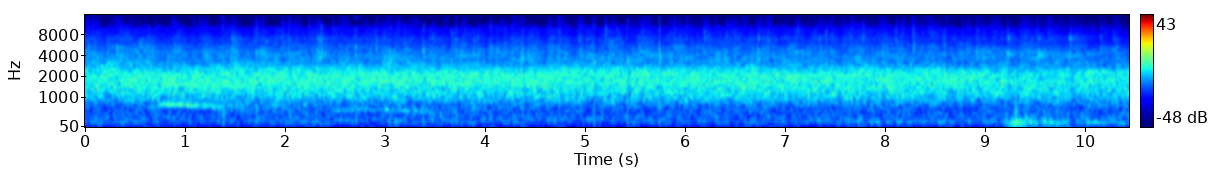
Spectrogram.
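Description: Steady, loud applause from a press conference audience welcoming Olympic luge medalist Erin Hamlin, continuous and even throughout with no talking.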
